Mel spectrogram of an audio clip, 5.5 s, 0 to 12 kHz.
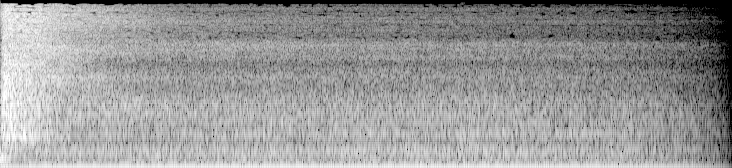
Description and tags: air brakes loud fade out
Truck air brakes being released. Engine idles in background. Recorded with a Tascam DR-44WL.
air-brakes, brakes, car, idling-engine, truck, truck-air-breaks, truck-brakes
